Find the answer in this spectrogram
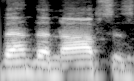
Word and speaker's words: Vandaenopsis: It would be pronounced Vandanopsis, but it's kind of spelled Vandaenopsis, Vandanopsis.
